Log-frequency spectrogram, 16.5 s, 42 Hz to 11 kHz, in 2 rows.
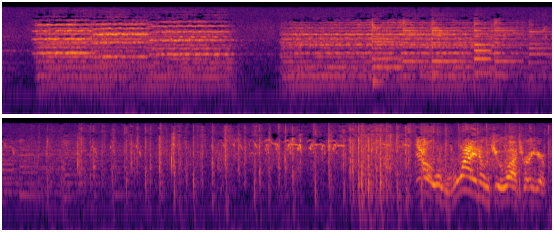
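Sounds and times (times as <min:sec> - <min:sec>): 
sustained tonal music: 0:00.0 - 0:10.4
horse hooves clip-clopping: 0:08.2 - 0:16.4
speech: 0:15.3 - 0:16.4.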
